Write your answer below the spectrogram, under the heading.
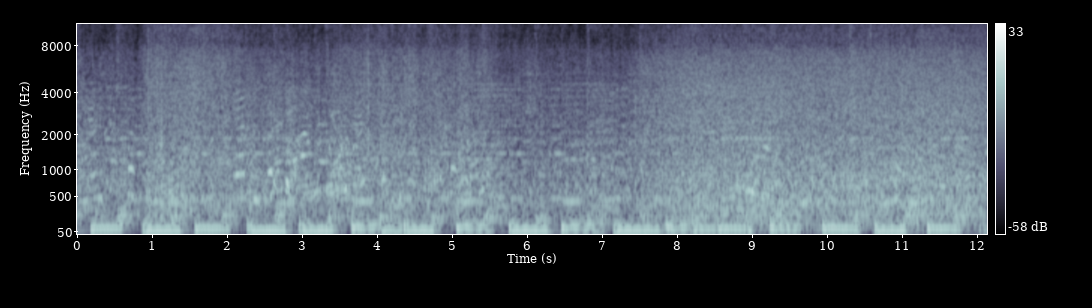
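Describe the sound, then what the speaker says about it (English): The Eisbach wave in Munich's English Garden, white water rushing out from under a bridge, a loud continuous roar and slosh of surging water close by, with a rhythmic low thumping pulse beneath it. "It's called the Eisbach wave, and it is a little portion of white water that comes rushing from the bridge."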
